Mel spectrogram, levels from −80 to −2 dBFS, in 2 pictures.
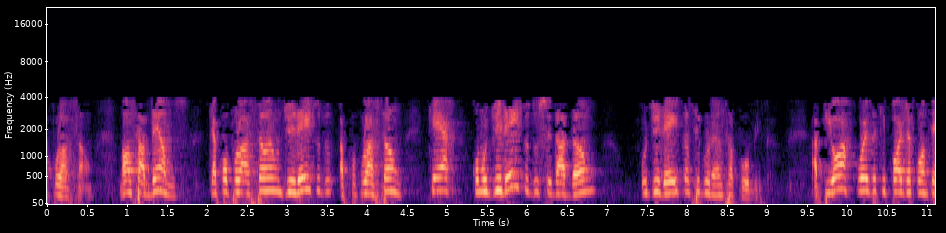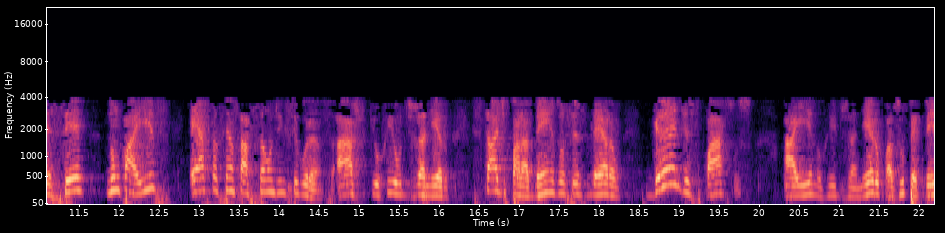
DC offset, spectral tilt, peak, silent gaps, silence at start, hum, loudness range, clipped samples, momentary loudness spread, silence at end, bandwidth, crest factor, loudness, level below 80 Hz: under 0.1%; -10 dB/octave; -4 dBFS; none; 0 s; none; 2 LU; under 0.1%; 10 LU; 0 s; 4 kHz; 18 dB; -21 LUFS; -44 dBFS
